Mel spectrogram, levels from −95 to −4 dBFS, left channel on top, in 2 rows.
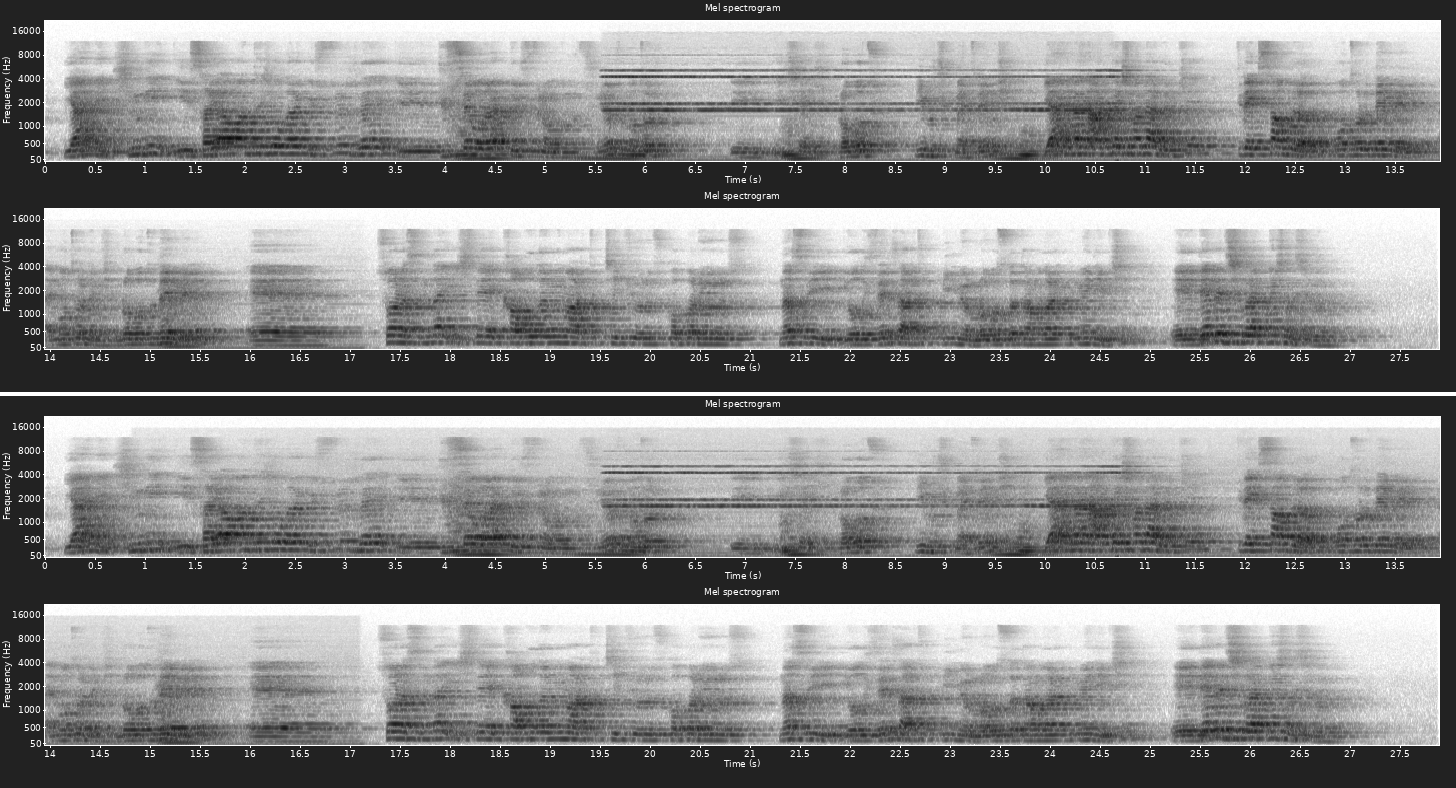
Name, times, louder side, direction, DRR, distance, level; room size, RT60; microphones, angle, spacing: voice 1, 0.2-6.2 6.9-8.4 8.7-9.6 10.0-11.6 11.9-15.6 16.0-16.7 17.3-20.9 21.3-24.8 25.2-26.8, left 1 dB, 15° left, -4 dB, 0.5 m, -23 dB
sound 1, 1.7-17.1, right 1 dB, 75° right, 0.3 m, -32 dB
sound 2, 5.6-10.7, left 2 dB, 70° left, 0.6 m, -28 dB
5.2 x 2.3 x 2.3 m, 1.4 s
head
